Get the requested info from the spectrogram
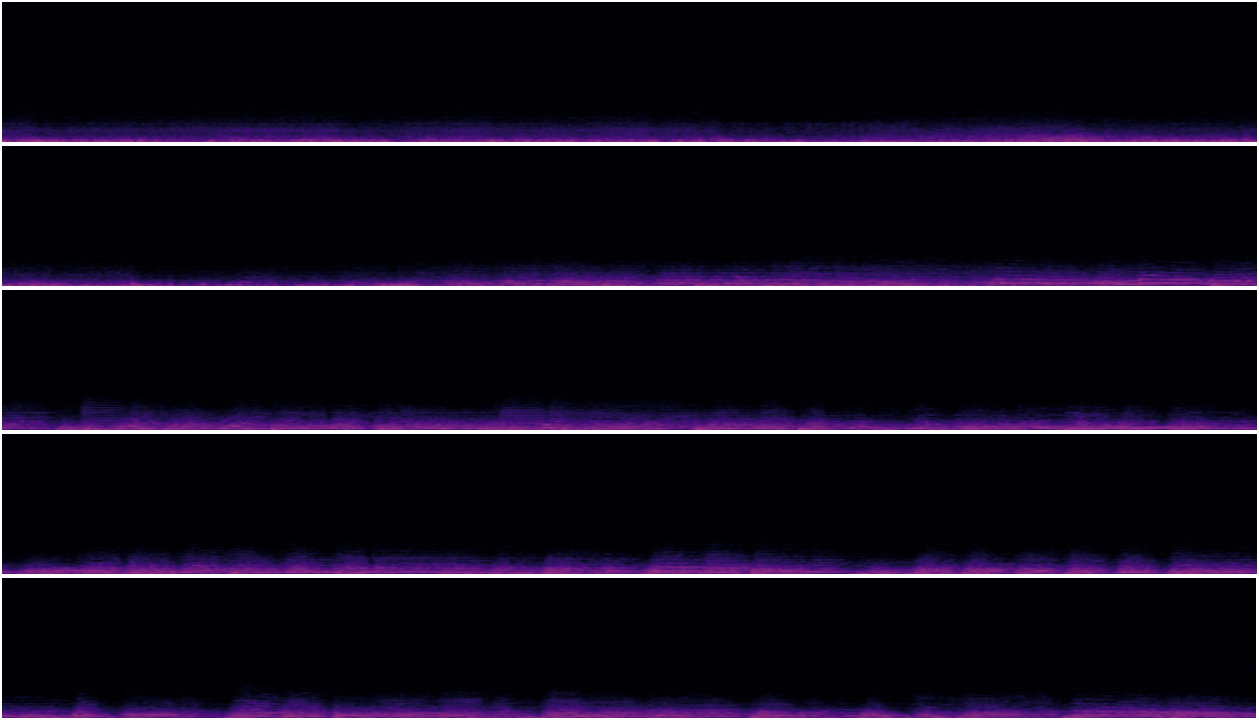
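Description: Wind and vehicle rumble on the microphone for the first ten seconds or so, then a brass band playing, several horns sounding together.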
